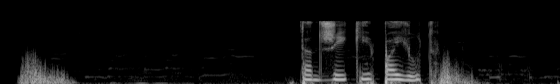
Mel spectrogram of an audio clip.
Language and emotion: Russian, neutral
